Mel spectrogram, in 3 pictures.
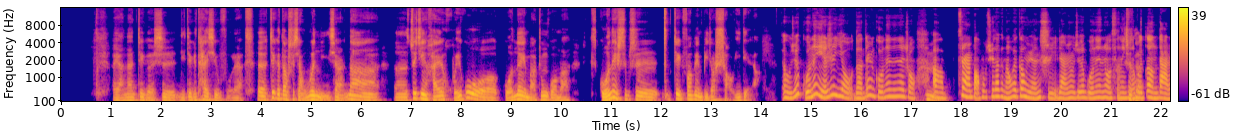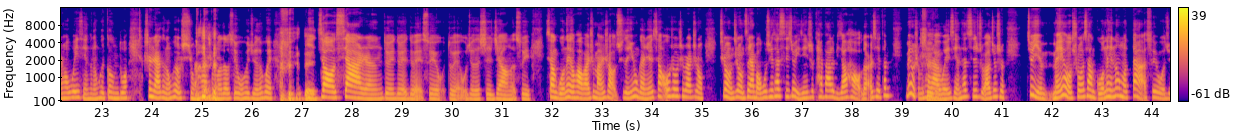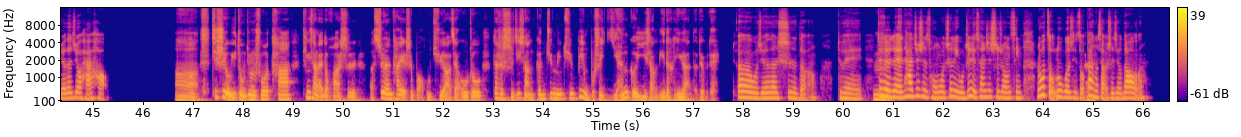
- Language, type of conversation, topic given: Chinese, podcast, 你最早一次亲近大自然的记忆是什么？
- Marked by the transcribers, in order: lip smack; teeth sucking; tsk; other background noise; laugh; laughing while speaking: "对"; stressed: "比较吓人"; teeth sucking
